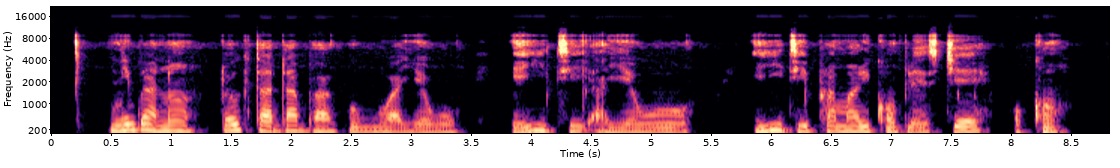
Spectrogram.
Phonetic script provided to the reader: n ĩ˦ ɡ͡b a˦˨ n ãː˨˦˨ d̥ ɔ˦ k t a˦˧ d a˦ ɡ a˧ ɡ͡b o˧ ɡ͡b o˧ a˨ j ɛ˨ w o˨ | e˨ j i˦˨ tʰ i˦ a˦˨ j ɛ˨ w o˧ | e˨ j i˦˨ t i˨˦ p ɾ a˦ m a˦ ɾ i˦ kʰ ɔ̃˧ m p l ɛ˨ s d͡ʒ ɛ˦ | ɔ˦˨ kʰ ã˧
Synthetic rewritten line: n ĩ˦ ɡ͡b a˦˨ n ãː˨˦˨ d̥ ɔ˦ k t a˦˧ d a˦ b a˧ ɡ͡b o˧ ɡ͡b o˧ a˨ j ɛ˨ w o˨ | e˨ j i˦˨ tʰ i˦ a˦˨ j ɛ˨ w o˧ | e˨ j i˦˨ t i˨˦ p ɾ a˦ m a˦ ɾ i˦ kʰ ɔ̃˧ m p l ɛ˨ s d͡ʒ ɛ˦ | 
